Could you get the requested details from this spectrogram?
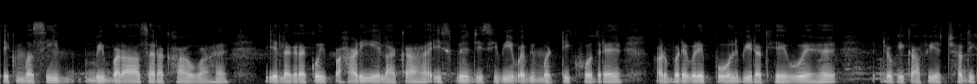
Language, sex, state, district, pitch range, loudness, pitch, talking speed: Hindi, male, Bihar, Araria, 95-100 Hz, -21 LUFS, 95 Hz, 215 wpm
